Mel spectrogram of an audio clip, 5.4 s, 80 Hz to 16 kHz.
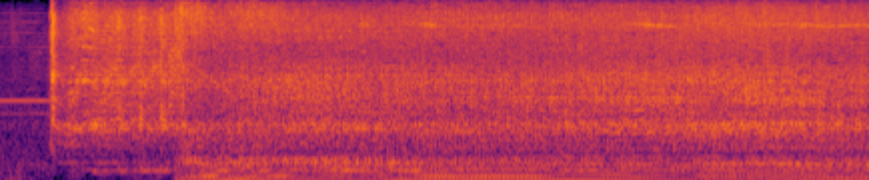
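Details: Spartan Warrior hydro jetter engine after fitting a replacement radiator hose 2 in shorter: cranks briefly, catches and settles into a steady, even idle with no knocks or misses, starting and running clean.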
